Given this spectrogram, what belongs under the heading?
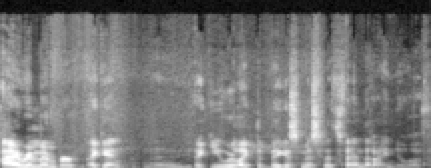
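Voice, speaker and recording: A man with a slightly low voice hosts a casual record chat. He talks loosely and gets animated, laughing and trailing off as he goes. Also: brisk, creaky, breathy edge. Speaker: podcast host.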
